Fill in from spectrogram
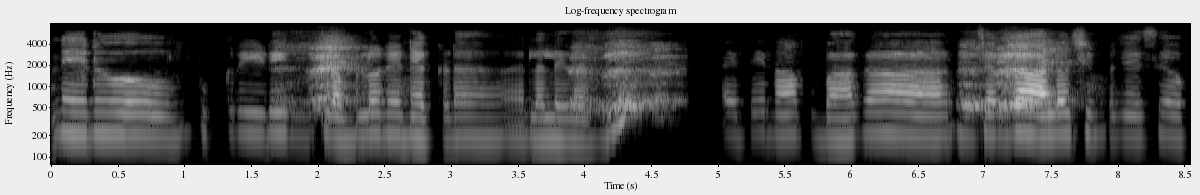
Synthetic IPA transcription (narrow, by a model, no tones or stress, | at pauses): ne̞ːnubukːɾiːɽiŋɡklɐbːulo̞ːne̞ːnuɛkːɐɽaɛlːɐleːd̪ɐnːi | ɐjt̪e̞ːnaːkubaːɡaːnid͡ʒɐŋɡaːaːlo̞ːt͡ʃimpɐt͡ʃe̞ːseːɔkː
